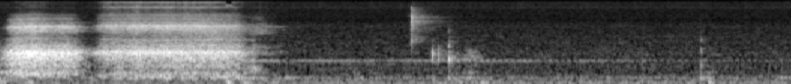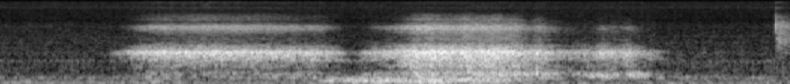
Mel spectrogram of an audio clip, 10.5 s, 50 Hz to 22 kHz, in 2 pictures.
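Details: Loud, hissing breaths close to the microphone with a brief monitor tone between them during a practical capnography (EtCO2) demonstration, EtCO2 reading 38; ordinary breathing.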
